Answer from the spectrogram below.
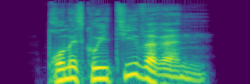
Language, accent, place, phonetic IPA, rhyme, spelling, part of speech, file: German, Germany, Berlin, [pʁomɪskuiˈtiːvəʁən], -iːvəʁən, promiskuitiveren, adjective, De-promiskuitiveren.ogg
- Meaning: inflection of promiskuitiv: 1. strong genitive masculine/neuter singular comparative degree 2. weak/mixed genitive/dative all-gender singular comparative degree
